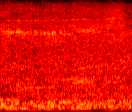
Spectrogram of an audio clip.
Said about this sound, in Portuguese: tipo esse carro que passou. A gente tá sujeito a isso acontecer, porque a gente tá aqui no meio de uma avenida. Então, ou a gente aceita que o carro vai passar e vai fazer barulho,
